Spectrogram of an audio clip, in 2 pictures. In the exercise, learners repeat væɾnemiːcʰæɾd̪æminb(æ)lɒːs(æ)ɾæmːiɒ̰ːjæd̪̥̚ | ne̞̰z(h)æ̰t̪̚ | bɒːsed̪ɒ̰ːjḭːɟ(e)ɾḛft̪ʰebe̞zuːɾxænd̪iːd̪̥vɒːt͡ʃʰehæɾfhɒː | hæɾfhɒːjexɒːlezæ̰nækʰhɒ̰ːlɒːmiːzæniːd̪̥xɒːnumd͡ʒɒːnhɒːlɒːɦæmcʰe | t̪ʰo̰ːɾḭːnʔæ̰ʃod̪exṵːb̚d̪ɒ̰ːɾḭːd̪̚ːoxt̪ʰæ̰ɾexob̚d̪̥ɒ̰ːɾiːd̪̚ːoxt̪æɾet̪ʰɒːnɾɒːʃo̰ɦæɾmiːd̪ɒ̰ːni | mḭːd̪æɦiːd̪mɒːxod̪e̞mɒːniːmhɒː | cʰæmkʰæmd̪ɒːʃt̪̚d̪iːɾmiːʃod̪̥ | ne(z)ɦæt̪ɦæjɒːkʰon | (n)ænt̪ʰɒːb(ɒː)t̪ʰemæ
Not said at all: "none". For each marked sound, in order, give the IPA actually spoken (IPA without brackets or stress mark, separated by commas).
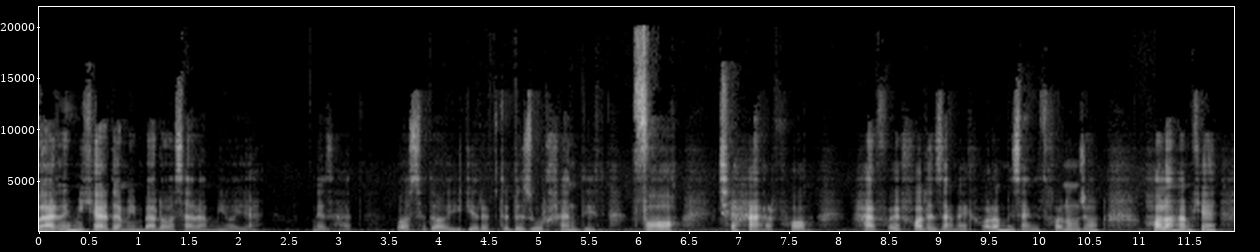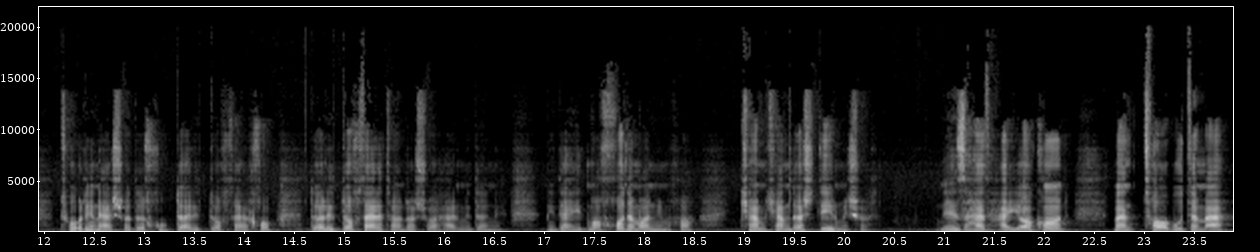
æ, æ, h, e, z, m, uː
